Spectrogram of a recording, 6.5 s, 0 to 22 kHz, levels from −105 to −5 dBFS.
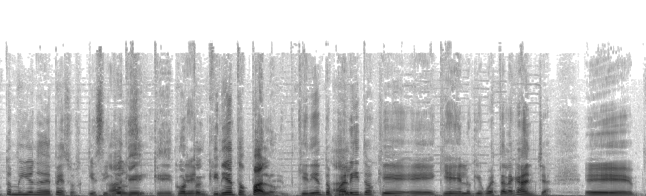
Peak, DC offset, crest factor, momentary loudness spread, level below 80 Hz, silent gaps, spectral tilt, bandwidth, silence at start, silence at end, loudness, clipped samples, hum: -2 dBFS; under 0.1%; 22 dB; 14 LU; -46 dBFS; none; -5 dB/octave; 17 kHz; 0 s; 0.1 s; -25 LUFS; under 0.1%; none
